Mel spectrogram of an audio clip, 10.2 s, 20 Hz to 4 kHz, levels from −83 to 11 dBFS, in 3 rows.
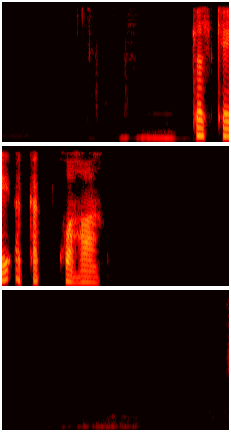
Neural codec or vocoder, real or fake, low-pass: none; real; 3.6 kHz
